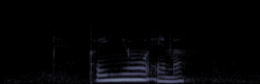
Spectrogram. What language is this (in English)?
Masai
